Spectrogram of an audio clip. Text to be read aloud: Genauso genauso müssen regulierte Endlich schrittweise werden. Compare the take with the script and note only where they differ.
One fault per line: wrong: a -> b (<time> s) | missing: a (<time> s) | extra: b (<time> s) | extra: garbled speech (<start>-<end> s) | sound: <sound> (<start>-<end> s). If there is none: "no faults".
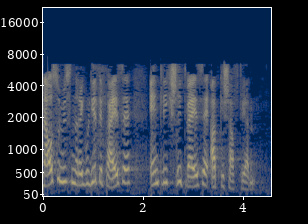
missing: genauso (0.3 s)
extra: Preise (1.2 s)
extra: abgeschafft (3.4 s)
